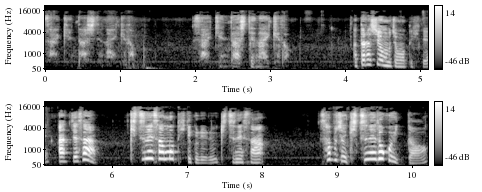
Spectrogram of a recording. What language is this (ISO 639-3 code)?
jpn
